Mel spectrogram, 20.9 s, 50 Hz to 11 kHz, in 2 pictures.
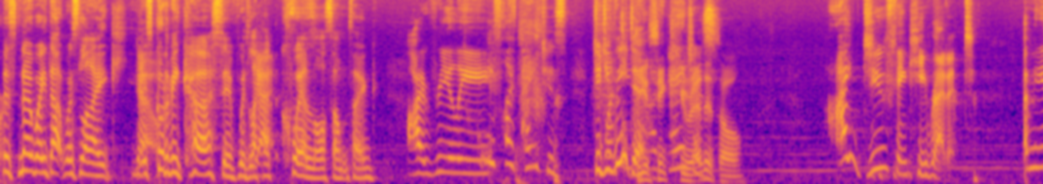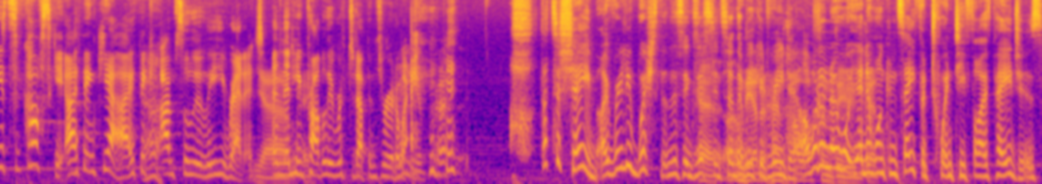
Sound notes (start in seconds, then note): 14.6 scoffs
